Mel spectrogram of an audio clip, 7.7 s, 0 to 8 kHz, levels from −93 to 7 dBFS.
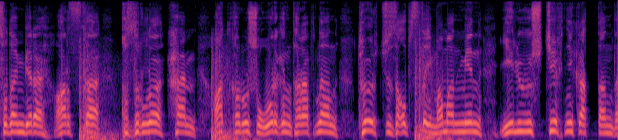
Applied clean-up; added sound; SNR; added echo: none; Boom; 13 dB; none.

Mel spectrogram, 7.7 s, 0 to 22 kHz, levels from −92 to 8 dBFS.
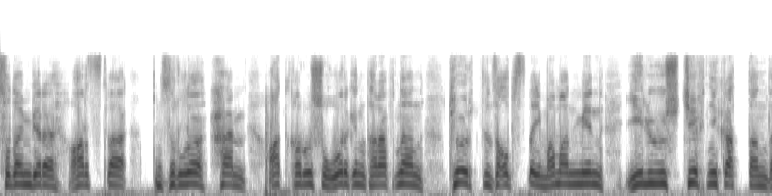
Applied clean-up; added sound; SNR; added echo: neural diffusion model UNIVERSE++.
